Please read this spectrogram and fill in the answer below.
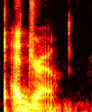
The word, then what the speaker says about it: Pedro: I heard him read his own name out loud, and he pronounced his own name as Pedro.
